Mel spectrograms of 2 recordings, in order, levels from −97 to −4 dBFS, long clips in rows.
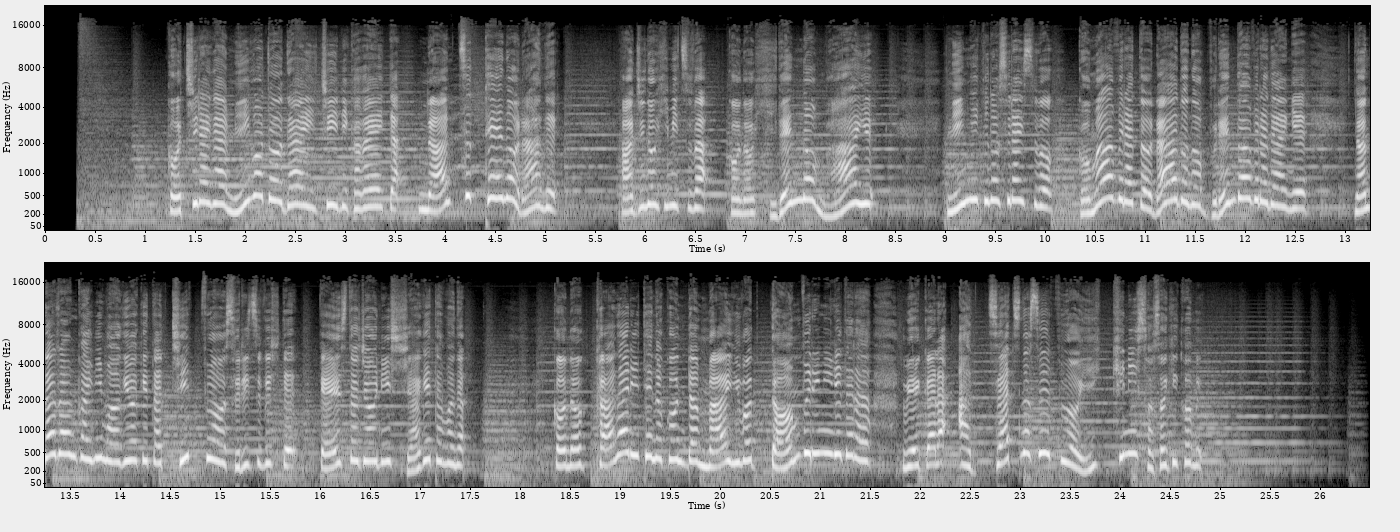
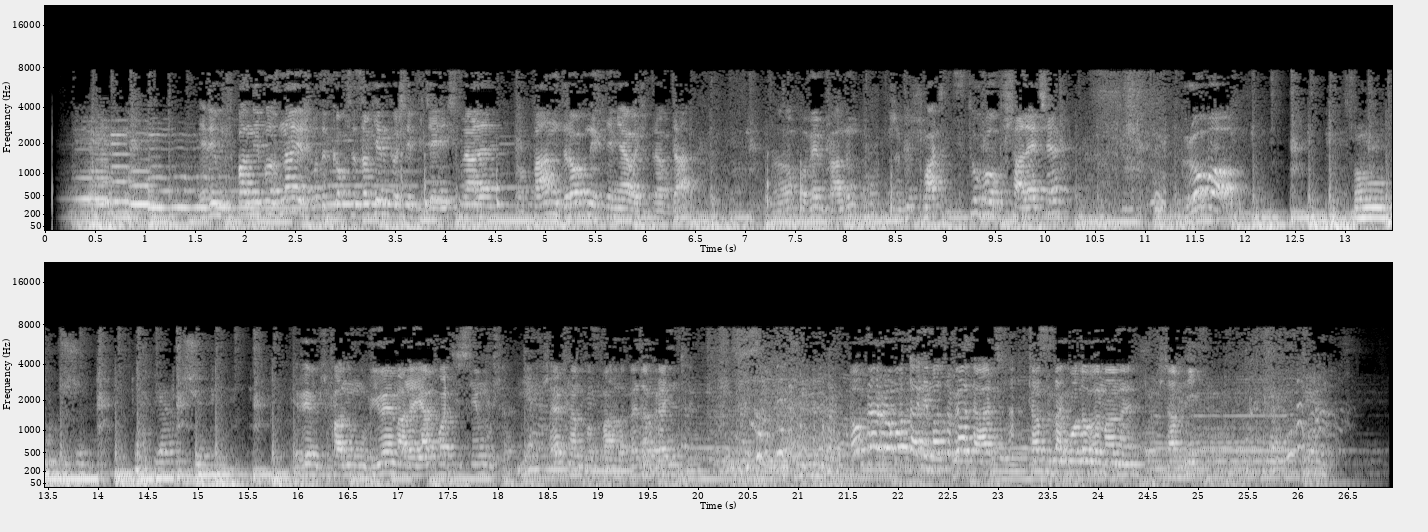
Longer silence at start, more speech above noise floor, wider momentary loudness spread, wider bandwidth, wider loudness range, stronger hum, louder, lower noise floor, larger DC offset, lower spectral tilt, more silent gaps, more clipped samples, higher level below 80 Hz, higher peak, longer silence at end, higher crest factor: first, 0.35 s vs 0.2 s; first, 35 dB vs 25 dB; first, 16 LU vs 7 LU; first, 17.5 kHz vs 8 kHz; about the same, 3 LU vs 4 LU; neither; first, -14 LUFS vs -20 LUFS; first, -49 dBFS vs -45 dBFS; neither; second, -3.5 dB/octave vs -5.5 dB/octave; neither; neither; second, -48 dBFS vs -26 dBFS; first, 0 dBFS vs -8 dBFS; first, 0.65 s vs 0.4 s; about the same, 16 dB vs 12 dB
